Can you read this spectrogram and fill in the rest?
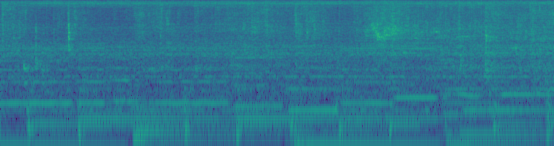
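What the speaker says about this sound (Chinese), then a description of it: "这时候可以开火了，把调味料炒匀。" Seasonings, sauce and chili stir-fried in a pan for a vegan bitter gourd dish, with a continuous hissing sizzle, occasional scraping stirs and a faint low hum in the background; nobody speaks.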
